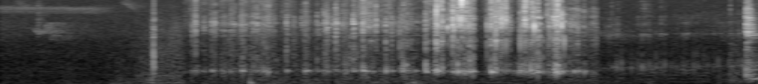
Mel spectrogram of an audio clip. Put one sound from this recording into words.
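Water pours into a metal flask.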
